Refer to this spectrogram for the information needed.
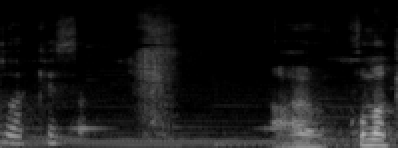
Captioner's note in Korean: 훌쩍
